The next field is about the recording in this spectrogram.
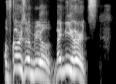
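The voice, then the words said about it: Imitates another person's voice. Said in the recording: “That was my impression of you.”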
